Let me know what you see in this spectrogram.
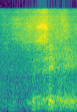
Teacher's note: the tongue tip on the alveolar ridge, making alveolar consonants, voiceless, plosive, city.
